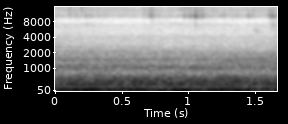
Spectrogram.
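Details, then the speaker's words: Potterton 28HE combi boiler after fixing the 3-way valve drive motor's broken spring that caused a central heating fault: ignition, pump running, steady even hum with no cycling or shutdown as the temperature rises. "Okay, so that sounds like the, so we have ignition, pump stepped in, watching the thermostat rise."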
